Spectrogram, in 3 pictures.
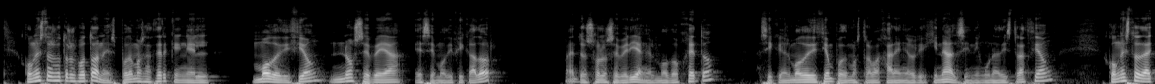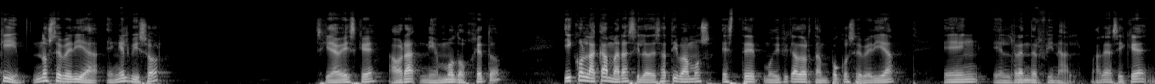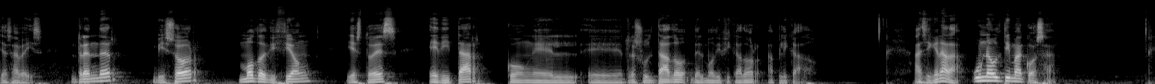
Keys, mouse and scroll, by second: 2.3 click, 6.4 Tab, 14.0 click, 15.1 Tab, 16.7 Tab, 23.2 click.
